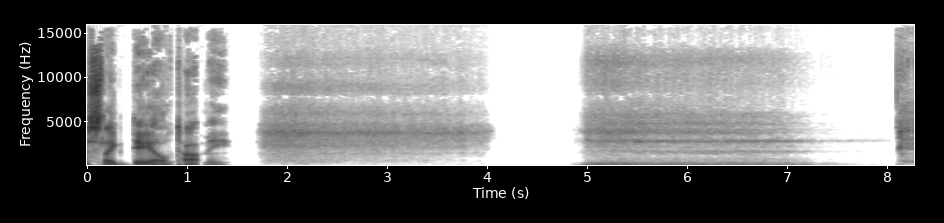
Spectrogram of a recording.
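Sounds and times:
speech: 0.0 - 2.0
slow deep breathing in and out: 1.8 - 4.2, 5.0 - 8.0.

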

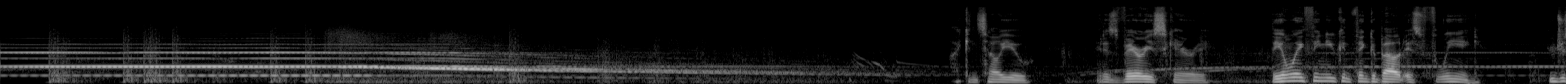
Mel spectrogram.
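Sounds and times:
air raid siren wailing: 0.0 - 9.5, 11.0 - 15.6
speech: 9.8 - 10.4, 11.0 - 14.9.

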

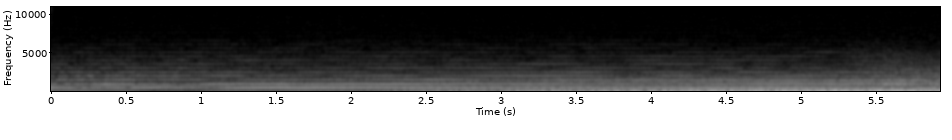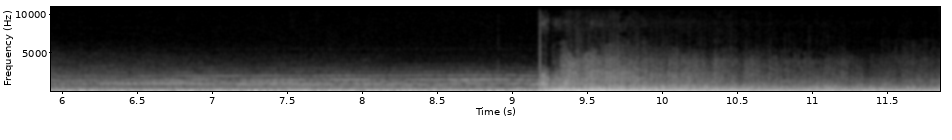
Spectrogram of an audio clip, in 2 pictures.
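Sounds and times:
air raid sirens wailing: 0.0 - 10.5
low rumbling noise: 2.7 - 11.8.

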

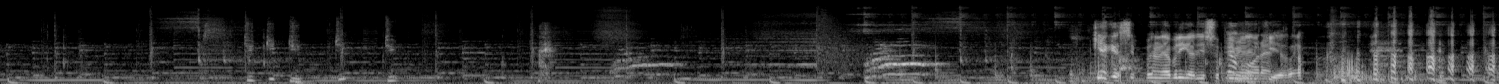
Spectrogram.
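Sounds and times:
speech: 2.5 - 4.2, 10.9 - 13.1
cat in heat caterwauling: 5.4 - 7.1, 7.9 - 9.7
laughter: 10.7 - 14.9.

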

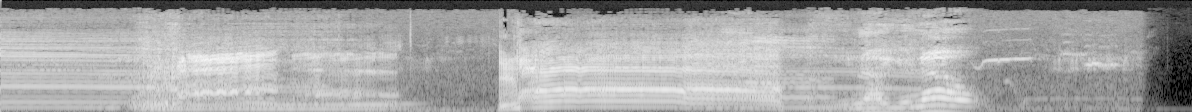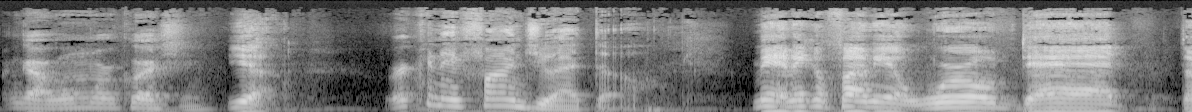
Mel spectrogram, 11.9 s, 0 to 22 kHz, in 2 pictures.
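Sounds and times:
sheep bleating: 0.0 - 4.8
speech: 4.4 - 5.0, 6.2 - 11.9.

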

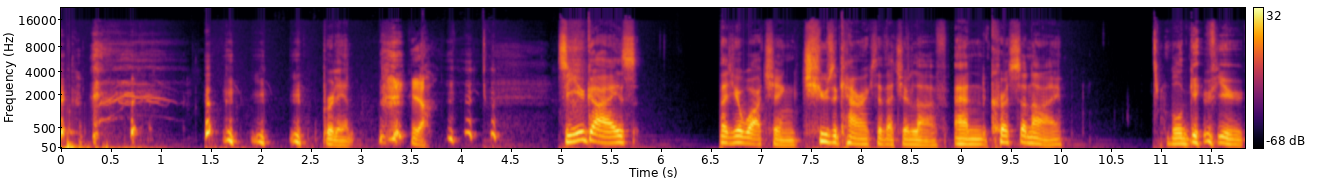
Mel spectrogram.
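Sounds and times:
speech: 1.6 - 4.2, 5.0 - 5.8, 6.6 - 10.1, 10.9 - 11.8
person imitating hiccups: 3.4 - 3.8.

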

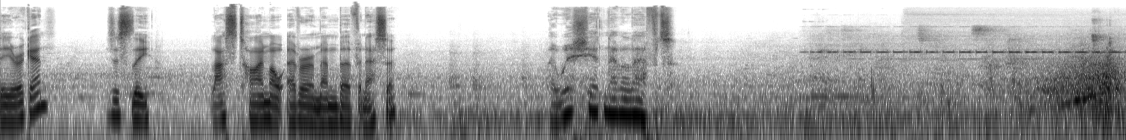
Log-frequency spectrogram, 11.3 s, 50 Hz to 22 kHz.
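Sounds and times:
speech: 0.0 - 4.2, 5.5 - 6.8
underground train rumbling on rails with a high whine: 0.6 - 11.2
underground train wheels squealing and grinding while braking: 7.9 - 11.2.

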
